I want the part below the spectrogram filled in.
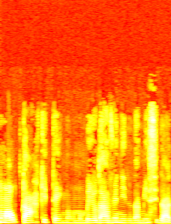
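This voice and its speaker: Recorded very cleanly against a silent background, with a dry, close sound and no echo, a woman speaks at a medium pitch. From Alto Sertão of Paraíba, Brazil. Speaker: undergraduate student, project scholarship holder. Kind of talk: casual podcast conversation. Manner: halting with many fillers.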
